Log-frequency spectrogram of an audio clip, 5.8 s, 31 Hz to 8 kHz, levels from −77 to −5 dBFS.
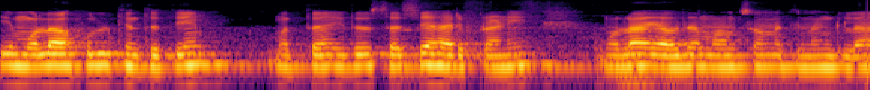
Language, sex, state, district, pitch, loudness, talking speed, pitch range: Kannada, male, Karnataka, Belgaum, 140 Hz, -19 LUFS, 135 wpm, 130-145 Hz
